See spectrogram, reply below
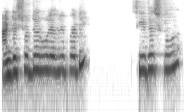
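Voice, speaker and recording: A woman's voice: high-pitched, fairly even intonation, fast, darkish tone, no echo. A woman with an Indian accent, a school teacher instructing an online class, repeating herself and checking in with questions.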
